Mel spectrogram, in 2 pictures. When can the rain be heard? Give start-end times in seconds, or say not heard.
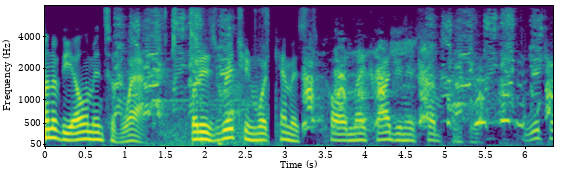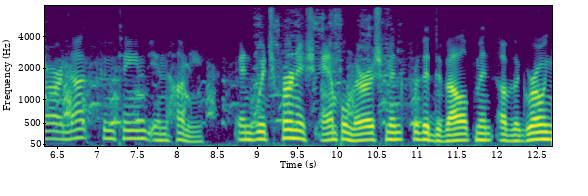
not heard.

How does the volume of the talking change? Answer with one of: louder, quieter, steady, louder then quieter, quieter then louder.
quieter then louder.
